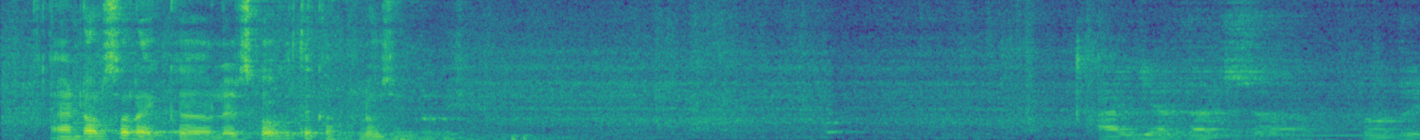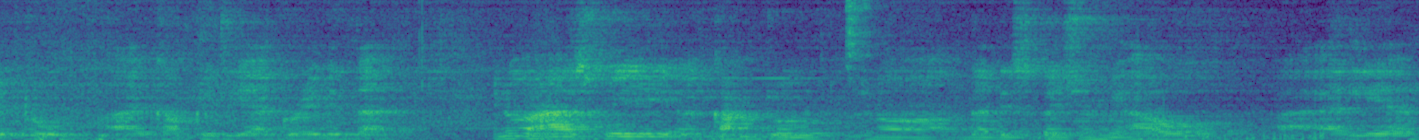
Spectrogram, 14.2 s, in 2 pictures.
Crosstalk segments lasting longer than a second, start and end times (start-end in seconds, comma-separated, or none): none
